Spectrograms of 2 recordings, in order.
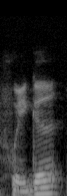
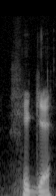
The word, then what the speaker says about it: Hygge: Hygge. Yeah. – Huga. – Do you know it? – Yeah, yeah. – I just Googled it. – Yeah, it's Hygge.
